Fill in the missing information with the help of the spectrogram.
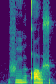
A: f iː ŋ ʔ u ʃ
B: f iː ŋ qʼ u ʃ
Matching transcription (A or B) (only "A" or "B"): B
